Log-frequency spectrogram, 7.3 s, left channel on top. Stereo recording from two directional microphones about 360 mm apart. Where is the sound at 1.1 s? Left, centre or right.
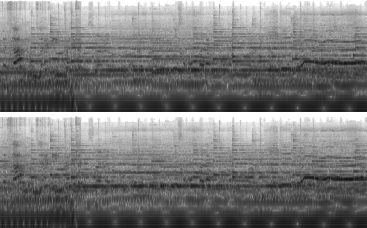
Centre.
